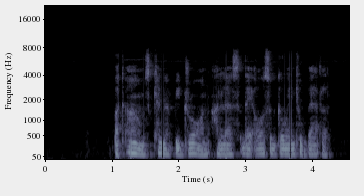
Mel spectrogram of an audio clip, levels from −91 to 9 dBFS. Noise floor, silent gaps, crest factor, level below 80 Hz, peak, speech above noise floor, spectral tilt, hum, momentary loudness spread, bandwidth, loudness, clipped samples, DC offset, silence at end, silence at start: -84 dBFS; none; 16 dB; -62 dBFS; -26 dBFS; 42 dB; -5.5 dB/octave; none; 6 LU; 8 kHz; -43 LUFS; under 0.1%; under 0.1%; 0.3 s; 1.05 s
